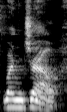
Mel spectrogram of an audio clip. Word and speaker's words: Wenzhou: Yeah, I think your pronunciation is great. So it's Wenzhou.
